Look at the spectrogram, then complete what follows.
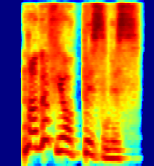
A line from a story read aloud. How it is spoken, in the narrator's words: she snapped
